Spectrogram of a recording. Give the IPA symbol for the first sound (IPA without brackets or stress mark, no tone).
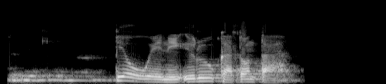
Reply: p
